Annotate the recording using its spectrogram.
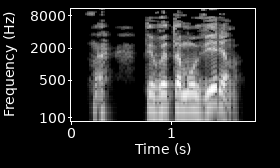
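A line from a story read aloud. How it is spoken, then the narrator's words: Snorted. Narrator (Russian): хмыкнул Шон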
